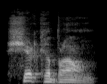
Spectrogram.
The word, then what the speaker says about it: Kirkebrann: And I think what he said was Kirkebrand, but it's spelled Kirkebrann, K I R K E B R A N N, which is Norwegian for church burning.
